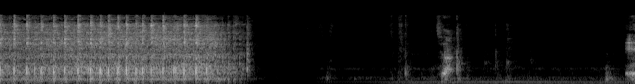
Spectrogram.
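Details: Two-stroke chainsaw restarted with the choke opened after the first start: sharp, high-pitched buzz, even and steady for about two seconds before cutting off; normal running.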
